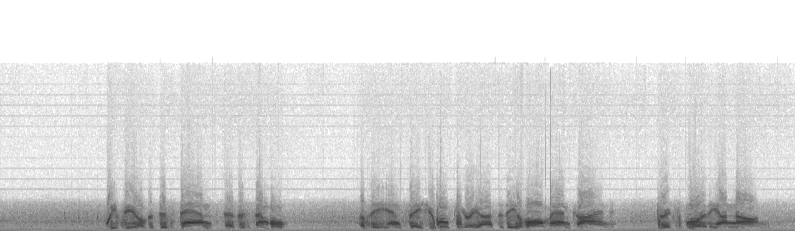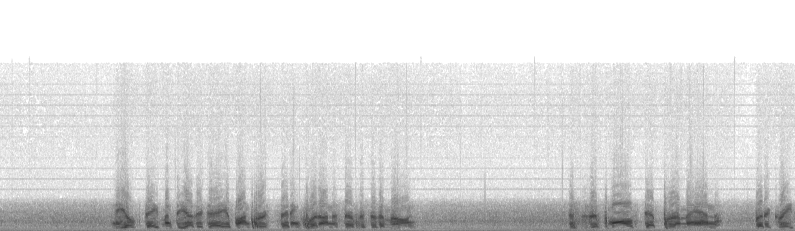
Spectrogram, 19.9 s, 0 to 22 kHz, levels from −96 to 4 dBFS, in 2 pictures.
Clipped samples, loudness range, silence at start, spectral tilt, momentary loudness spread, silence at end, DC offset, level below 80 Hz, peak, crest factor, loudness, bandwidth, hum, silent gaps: under 0.1%; 4 LU; 0 s; -5 dB/octave; 18 LU; 0 s; under 0.1%; -50 dBFS; -12 dBFS; 14 dB; -26 LUFS; 16 kHz; none; none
